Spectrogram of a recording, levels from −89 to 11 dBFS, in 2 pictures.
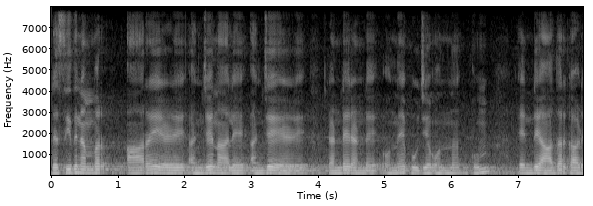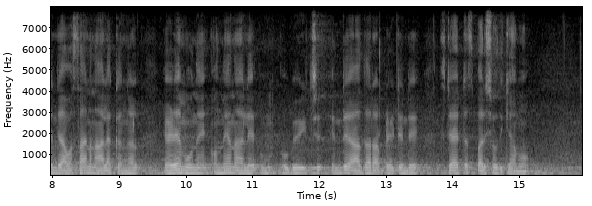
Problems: echo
